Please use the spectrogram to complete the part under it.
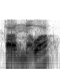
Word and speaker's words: Noah: No, like Noah's Ark. Noah.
